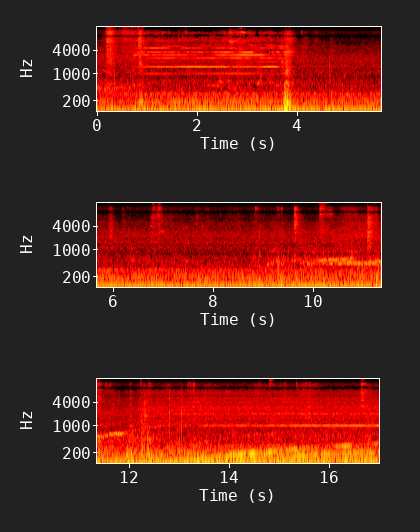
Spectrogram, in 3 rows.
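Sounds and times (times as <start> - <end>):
train carriage rumble: 0.0 - 17.0
high whine: 12.0 - 17.0.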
